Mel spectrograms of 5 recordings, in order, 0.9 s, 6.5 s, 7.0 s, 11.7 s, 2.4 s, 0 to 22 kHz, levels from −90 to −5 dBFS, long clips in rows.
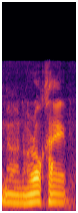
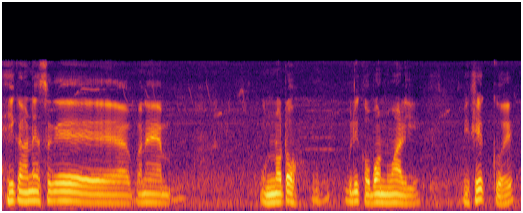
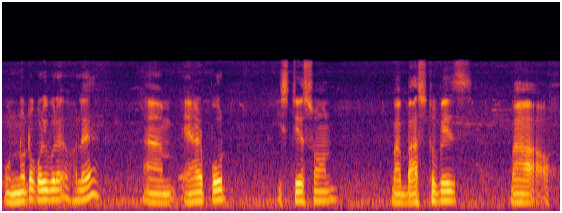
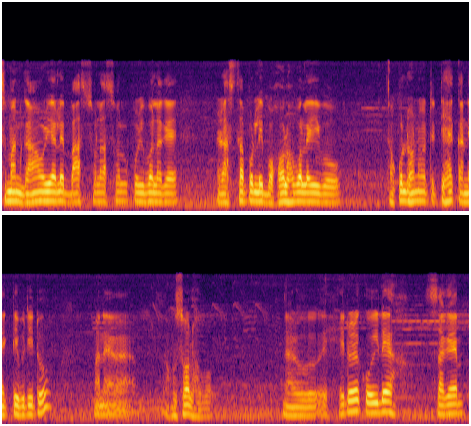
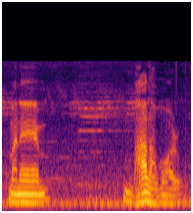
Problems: background sounds at intervals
